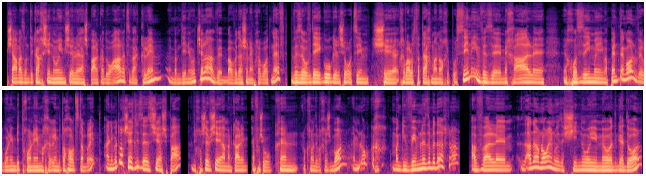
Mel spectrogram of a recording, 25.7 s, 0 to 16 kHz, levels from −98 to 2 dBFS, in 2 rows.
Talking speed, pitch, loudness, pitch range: 165 wpm, 125 Hz, -16 LUFS, 120-150 Hz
